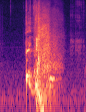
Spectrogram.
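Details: One forceful voiced sneeze after a brief intake of breath in a quiet small room, deliberately induced by inserting a stiff paper tag into the nostril; sneeze.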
